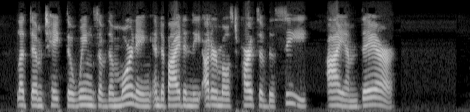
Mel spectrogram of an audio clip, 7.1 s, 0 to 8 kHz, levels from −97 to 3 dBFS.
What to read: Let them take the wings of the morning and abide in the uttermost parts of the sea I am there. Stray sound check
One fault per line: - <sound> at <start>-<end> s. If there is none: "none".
none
